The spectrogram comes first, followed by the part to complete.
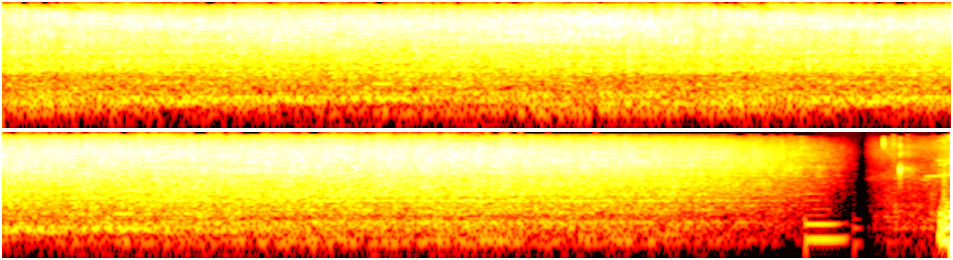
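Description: Breaded fish sticks frying in oil in a pan: a steady sizzle that fades out near the end.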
